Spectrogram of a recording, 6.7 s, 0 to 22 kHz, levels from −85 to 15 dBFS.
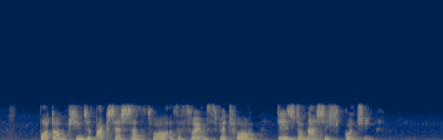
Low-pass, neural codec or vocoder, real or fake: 5.4 kHz; codec, 16 kHz, 16 kbps, FunCodec, trained on LibriTTS, 50 frames a second; fake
